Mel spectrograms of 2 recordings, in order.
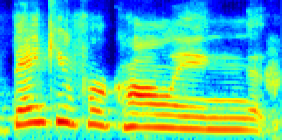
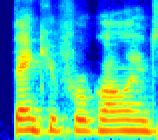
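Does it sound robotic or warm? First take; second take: warm; robotic. First: It is said slowly and warmly. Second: It is said fast and robotic.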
